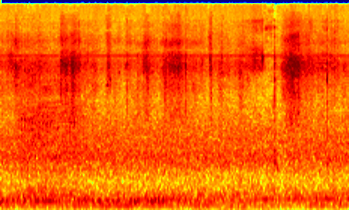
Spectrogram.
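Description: Horse hooves walking slowly on the ground as a horse being rehabilitated for tripping is backed up, soft irregular clip-clops over steady outdoor background noise, with no talking.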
